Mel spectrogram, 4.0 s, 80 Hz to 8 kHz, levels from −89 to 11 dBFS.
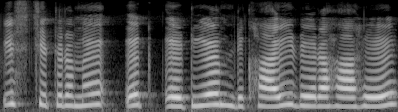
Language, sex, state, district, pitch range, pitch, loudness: Hindi, female, Madhya Pradesh, Bhopal, 240-275 Hz, 260 Hz, -15 LUFS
